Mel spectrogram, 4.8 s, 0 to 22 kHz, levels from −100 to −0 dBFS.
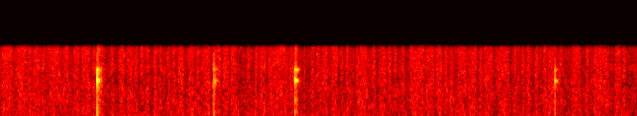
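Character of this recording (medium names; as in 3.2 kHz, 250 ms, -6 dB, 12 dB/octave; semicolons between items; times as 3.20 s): aliases and images of a low sample rate 3.1 kHz, jitter 0%; chopped level 1.4 Hz, depth 65%, duty 40%; a quantiser's noise floor 8-bit, dither triangular; Opus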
